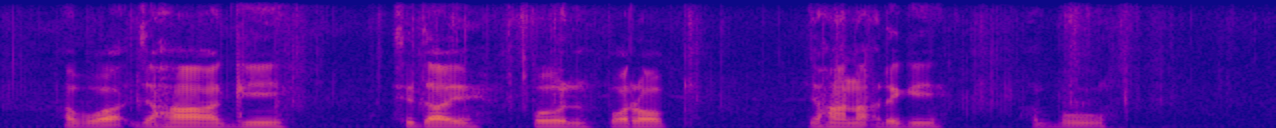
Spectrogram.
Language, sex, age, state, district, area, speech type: Santali, male, 30-45, West Bengal, Purba Bardhaman, rural, spontaneous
